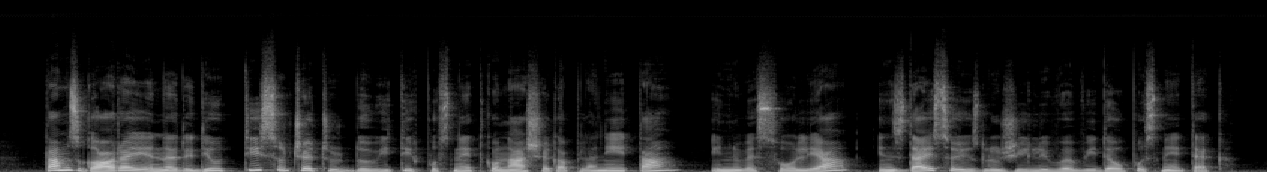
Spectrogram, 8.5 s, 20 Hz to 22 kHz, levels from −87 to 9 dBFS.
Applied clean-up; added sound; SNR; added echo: none; none; none; none.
